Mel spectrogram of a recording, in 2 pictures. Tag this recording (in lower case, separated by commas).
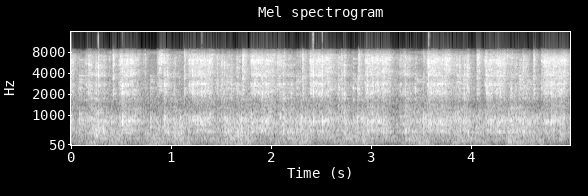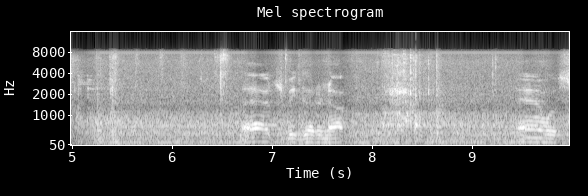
speech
